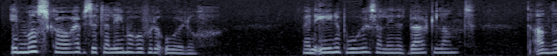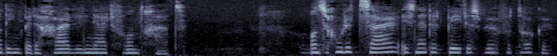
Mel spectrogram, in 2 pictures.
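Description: Young noblewoman played by a woman, husky-voiced, gentle, pious and reflective, earnest period radio drama delivery. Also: medium pitch, steady tone, normal speed, natural voice. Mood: tender, wistful. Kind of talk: Dutch radio drama acting.

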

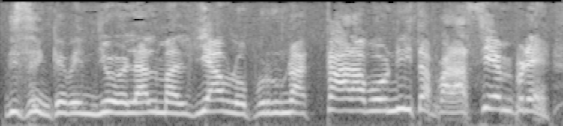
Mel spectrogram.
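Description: An actress playing a bitter, scornful, ruined woman of the opium den in a radio drama, with a husky, creaky voice. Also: high-pitched, fairly even intonation, normal speed. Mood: insistent, bitter.

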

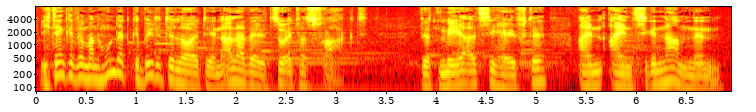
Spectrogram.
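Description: A man's voice: mid-range voice, lively intonation, moderate pace, fairly bright tone. An actor playing a worldly, cultured older art dealer who narrates his memories in a radio play, conversational and wry, addressing the listener directly. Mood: admiring, musing. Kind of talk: first-person radio play monologue. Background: music.

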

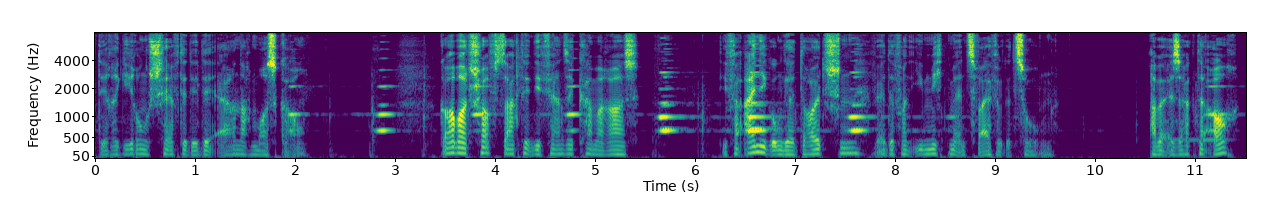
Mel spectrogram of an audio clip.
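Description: A low-voiced, gravelly man in a radio crime drama, terse and sober as he tells his own story. He keeps things guarded and understated, with prominent music behind him. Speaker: narrator and lead character. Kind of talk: radio crime drama, first-person narration.

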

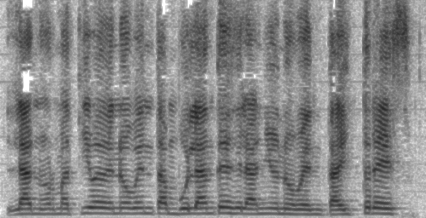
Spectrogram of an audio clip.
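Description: A man's voice: sits high, flat delivery, a little fast, fairly bright tone. Earnest Argentine man making an activist statement. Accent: Argentine Rioplatense. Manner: earnest, formal wording. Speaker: street vendors' spokesperson.

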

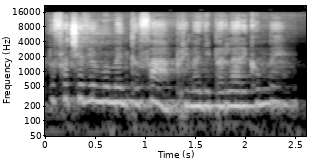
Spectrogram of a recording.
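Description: An actress playing a detached, quietly reproachful wife in an experimental radio drama, speaking in a soft, measured, hushed voice that often nears a whisper. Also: female voice, fairly high pitch, fairly even intonation, a little hiss or hum, lightly acted. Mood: resigned. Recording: echoey with long reverb.

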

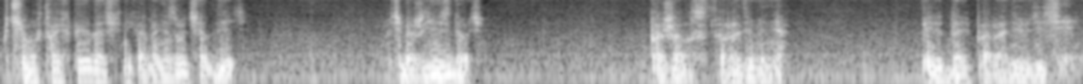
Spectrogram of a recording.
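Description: An actor playing a wistful radio archivist who speaks softly and intimately to his beloved in a radio play. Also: moderate pace, pauses often, slight background noise, rough recording. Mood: tender. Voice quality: low, gravelly voice. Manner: soft, intimate, sometimes whispered. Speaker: radio man speaking to his distant lover.

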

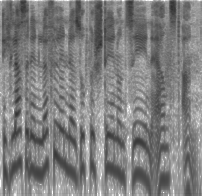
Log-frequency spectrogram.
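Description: An actress playing a wistful, lovesick woman, brooding and quietly bitter, in an intimate literary radio drama. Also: mid-range voice, animated, normal speed, close to an everyday voice. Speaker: lead actress and first-person narrator.

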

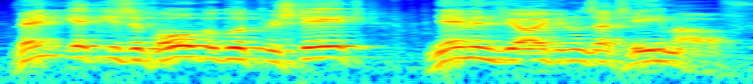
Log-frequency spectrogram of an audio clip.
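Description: An actor playing a scheming hacker boss, smug, theatrical and commanding, in a children's radio drama. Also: male voice, high-pitched, sing-song, moderate pace, creaky, a bit bright, exaggerated voice. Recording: echoey, with faint noise.

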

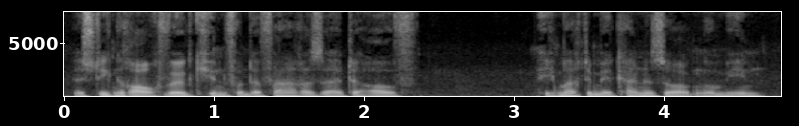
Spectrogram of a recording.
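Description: A man's voice: fairly low pitch, normal speed, creaky, dark tone, breathy edge. An actor playing a world-weary male ex-policeman who narrates his own crime story in a sober, laconic way for radio drama. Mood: brooding.

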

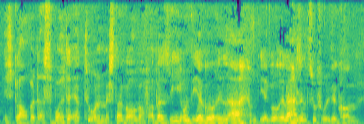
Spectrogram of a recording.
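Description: A private detective in a radio drama. His voice is mellow and gravelly, and he talks in a dry, hesitant, politely stubborn way. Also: fairly high pitch, a little slow, few pauses, exaggerated voice. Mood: wry, defiant. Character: wry, unhurried male private detective, politely defiant. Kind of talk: German radio drama acting.

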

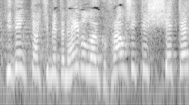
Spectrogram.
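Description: Bossy, high-pitched suspicious daughter. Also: female voice, brisk, faint music behind. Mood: indignant, scornful. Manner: scolding, exclamatory, sharp-tongued. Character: bossy, suspicious adult daughter doting on her cat. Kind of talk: Dutch radio comedy drama acting.

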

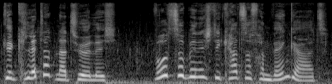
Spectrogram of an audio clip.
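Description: A woman playing a high-voiced, brusque young woman. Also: sing-song, moderate pace, a little mellow, slight background noise. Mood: brusque, teasing. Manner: brusque, scolding, commanding. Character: agile, bossy, impatient young woman ally of the hero. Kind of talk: fan audio drama acting.

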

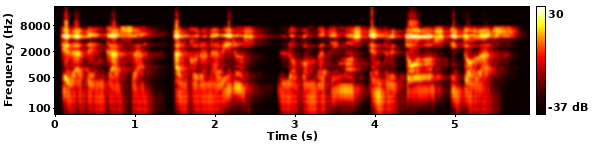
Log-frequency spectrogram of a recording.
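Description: Bright-voiced Argentine children's radio host. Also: medium pitch, animated, slow. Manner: explanatory, addressing young listeners directly. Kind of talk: chatty radio presenting addressed to children.

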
